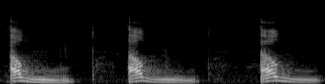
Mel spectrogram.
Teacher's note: انظروا كيف أن الأسهم تزيد وتربو خلف اللسان. من هنا سميت الضاد مستطيلة، لأن صوتها الهواء الذي فيها يطول ويصبح أطول مما كان عليه عند بدء نطقها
